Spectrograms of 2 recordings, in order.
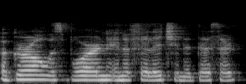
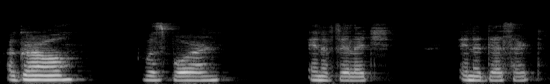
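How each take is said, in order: First: It is read at a normal pace. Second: It is read very slowly.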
